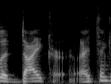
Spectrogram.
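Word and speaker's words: duiker: It's called a diker. I think it's called a diker, D-I-K-E-R. I think that's how you say it.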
